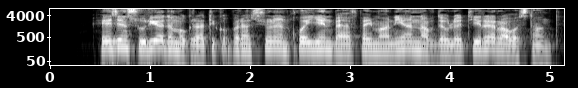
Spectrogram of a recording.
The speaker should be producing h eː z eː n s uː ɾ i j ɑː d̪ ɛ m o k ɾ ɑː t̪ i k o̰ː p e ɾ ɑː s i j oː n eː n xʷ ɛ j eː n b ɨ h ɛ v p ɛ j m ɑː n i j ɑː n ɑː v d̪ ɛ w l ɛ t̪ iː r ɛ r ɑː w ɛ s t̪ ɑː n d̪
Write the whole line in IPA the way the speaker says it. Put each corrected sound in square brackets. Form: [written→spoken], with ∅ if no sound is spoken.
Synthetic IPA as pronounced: h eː z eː n s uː ɾ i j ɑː d̪ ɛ m o k ɾ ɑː t̪ i k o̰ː p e ɾ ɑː s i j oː n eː n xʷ ɛ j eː n b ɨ h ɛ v p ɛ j m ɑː n i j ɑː n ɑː v d̪ ɛ w l ɛ t̪ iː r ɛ r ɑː w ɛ s t̪ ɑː n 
